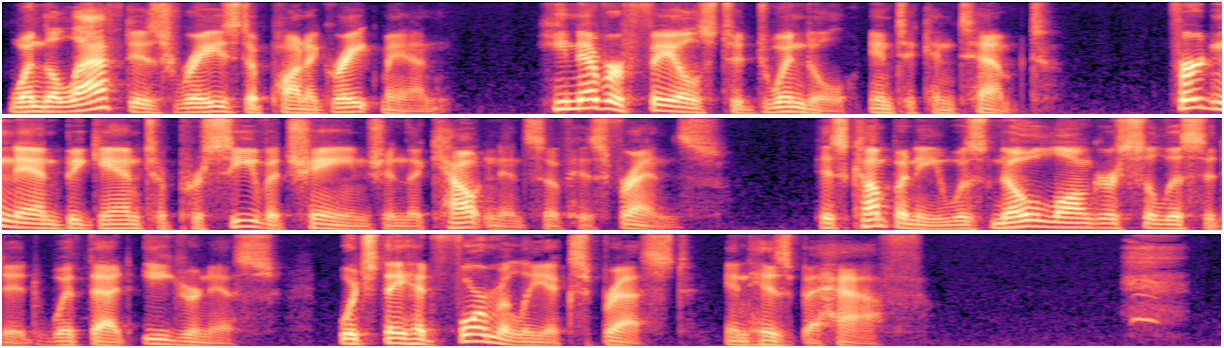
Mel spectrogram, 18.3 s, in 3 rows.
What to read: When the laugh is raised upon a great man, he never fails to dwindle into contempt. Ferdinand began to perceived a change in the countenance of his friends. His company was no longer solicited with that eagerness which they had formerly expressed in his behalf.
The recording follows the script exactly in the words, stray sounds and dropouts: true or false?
false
